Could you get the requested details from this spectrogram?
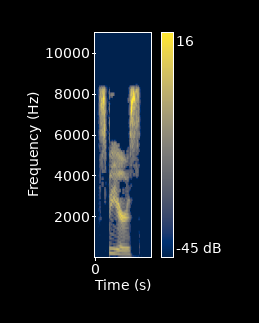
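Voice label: "spears", British English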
